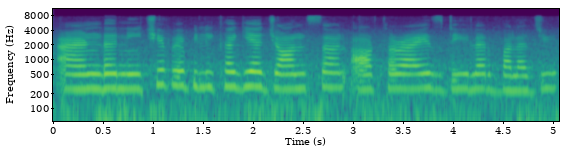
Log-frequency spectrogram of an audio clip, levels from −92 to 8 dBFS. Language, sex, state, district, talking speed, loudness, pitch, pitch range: Hindi, female, Bihar, West Champaran, 120 wpm, -15 LUFS, 250 Hz, 245-275 Hz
